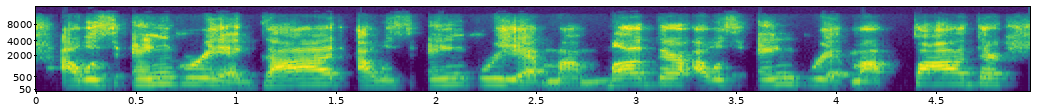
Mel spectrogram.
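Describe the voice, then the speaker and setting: At a moderate pace, a woman with an American accent and medium pitch is heard in a dry, close sound with no echo. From US South, New Orleans. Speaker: real estate developer. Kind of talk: testimony.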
